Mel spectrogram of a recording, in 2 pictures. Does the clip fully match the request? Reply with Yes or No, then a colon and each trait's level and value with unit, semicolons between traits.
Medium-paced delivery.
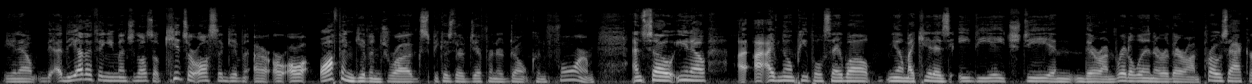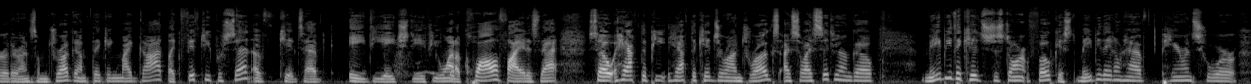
No: fast, 265 wpm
